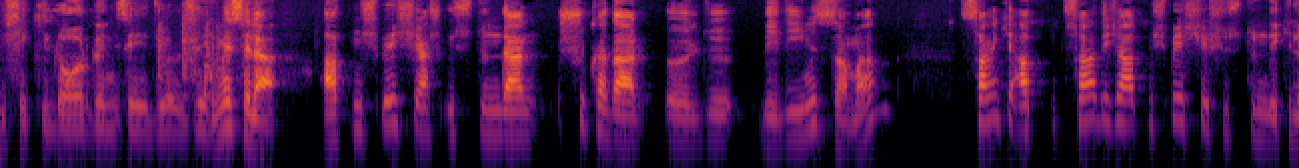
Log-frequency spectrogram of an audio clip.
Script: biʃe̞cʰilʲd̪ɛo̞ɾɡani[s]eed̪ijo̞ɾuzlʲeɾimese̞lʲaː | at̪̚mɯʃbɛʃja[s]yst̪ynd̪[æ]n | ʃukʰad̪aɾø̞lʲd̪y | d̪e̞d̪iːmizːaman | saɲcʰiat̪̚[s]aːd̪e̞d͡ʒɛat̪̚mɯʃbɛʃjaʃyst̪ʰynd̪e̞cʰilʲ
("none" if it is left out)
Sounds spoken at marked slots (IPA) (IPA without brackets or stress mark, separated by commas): z, ʃ, æ, s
